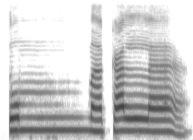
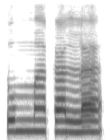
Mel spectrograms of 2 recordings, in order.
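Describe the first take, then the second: First: It is unhurried and the nasal m is held long. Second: It is rushed and the nasal m is cut short. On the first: The speaker calls it right. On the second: The speaker calls it wrong. "jangan terburu-buru, jangan tumma kalla ... tidak sempurna gunahnya"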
